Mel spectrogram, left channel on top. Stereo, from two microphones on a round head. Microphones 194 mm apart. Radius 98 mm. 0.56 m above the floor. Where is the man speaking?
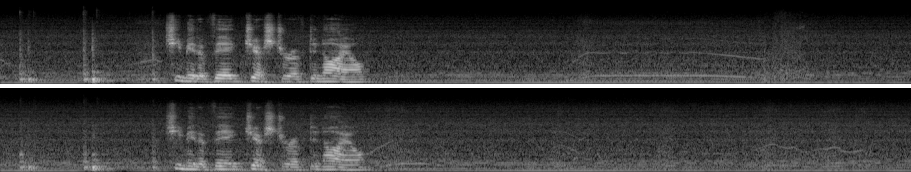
40° left (ahead or behind), 2 m.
